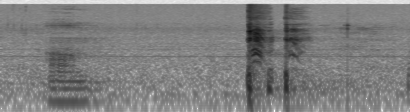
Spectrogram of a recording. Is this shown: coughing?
yes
